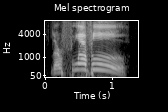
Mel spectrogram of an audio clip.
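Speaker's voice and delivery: very high-pitched cartoon creature voice. [name] speaking as Stitch, who was just invited to join the show; Stitch voice. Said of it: "it's a really good Stitch voice".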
